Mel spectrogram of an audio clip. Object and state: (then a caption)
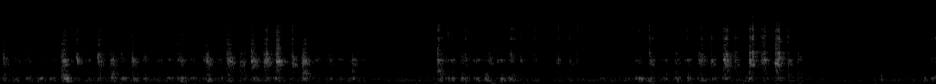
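Scratch art paper sheet. A wooden stylus scratches the coating of a flat scratch-art paper sheet lying on a table. It makes quick, rasping strokes in bursts, with a bright scratchy texture and a slight tonal edge near 1 kHz. The strokes pause briefly before each new run of scratching.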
